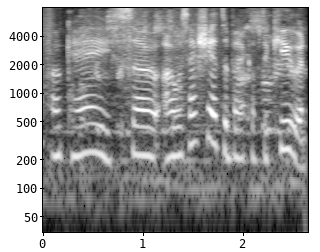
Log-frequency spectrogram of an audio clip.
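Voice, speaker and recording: The speech moves at a very fast pace. Noticeable background noise is present. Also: woman. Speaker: travel vlogger. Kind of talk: vlog narration. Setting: bus station then on coach. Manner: halting, many fillers.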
